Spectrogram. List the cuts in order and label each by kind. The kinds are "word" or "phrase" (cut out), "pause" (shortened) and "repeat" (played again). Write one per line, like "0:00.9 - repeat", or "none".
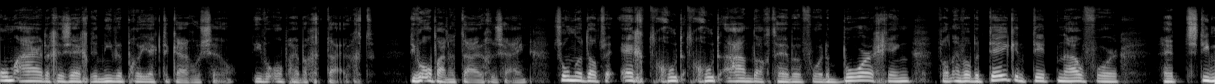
0:00.9 - word
0:02.4 - pause
0:06.9 - repeat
